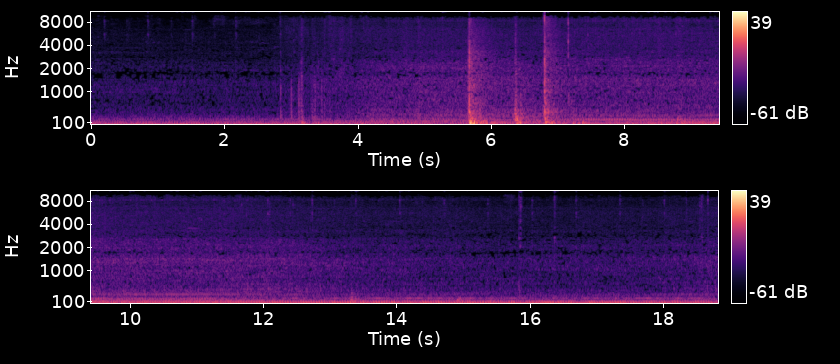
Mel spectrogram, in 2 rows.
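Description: Mercedes-Benz E220d's 2.0-litre four-cylinder diesel idling, a steady low rumble heard from inside the cabin. Three sharp knocks a little under six seconds in, the first the loudest.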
